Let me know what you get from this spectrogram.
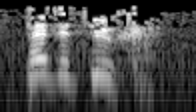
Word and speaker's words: Pentateuch: Yeah, and if you said it right, you should have spit on the person in front of you. Pentateuch.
